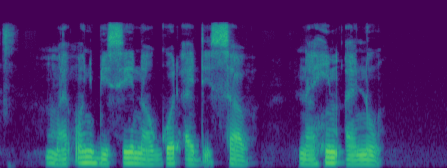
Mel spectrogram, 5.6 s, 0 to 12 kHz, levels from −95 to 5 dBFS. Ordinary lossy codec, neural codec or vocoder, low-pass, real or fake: none; none; 7.2 kHz; real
